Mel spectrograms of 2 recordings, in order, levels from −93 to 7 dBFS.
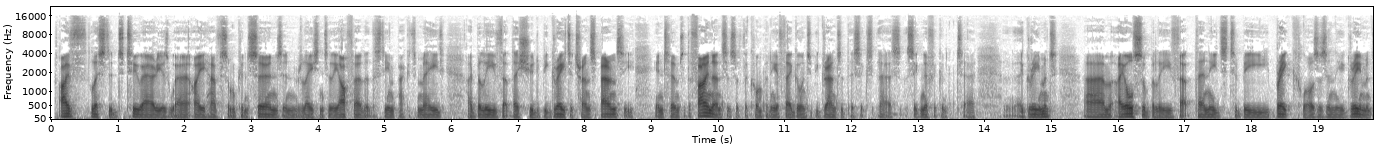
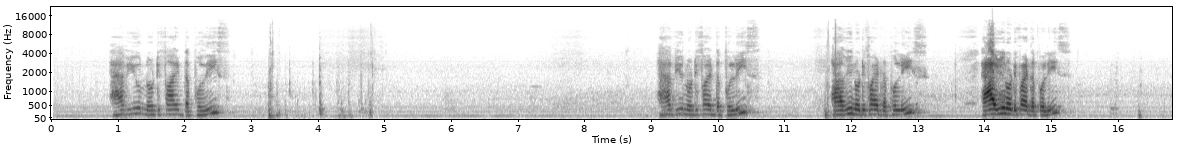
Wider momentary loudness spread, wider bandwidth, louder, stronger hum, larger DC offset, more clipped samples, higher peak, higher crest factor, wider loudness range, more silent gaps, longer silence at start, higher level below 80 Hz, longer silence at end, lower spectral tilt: second, 11 LU vs 26 LU; first, 16.5 kHz vs 11.5 kHz; second, -23 LUFS vs -20 LUFS; neither; neither; neither; about the same, 0 dBFS vs 0 dBFS; about the same, 22 dB vs 24 dB; second, 5 LU vs 17 LU; neither; second, 0.05 s vs 0.9 s; first, -40 dBFS vs -66 dBFS; second, 0 s vs 0.5 s; second, -4.5 dB/octave vs -6 dB/octave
